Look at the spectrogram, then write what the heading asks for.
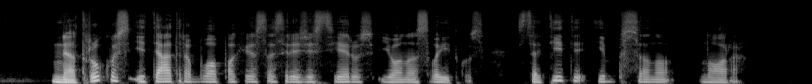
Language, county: Lithuanian, Telšiai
